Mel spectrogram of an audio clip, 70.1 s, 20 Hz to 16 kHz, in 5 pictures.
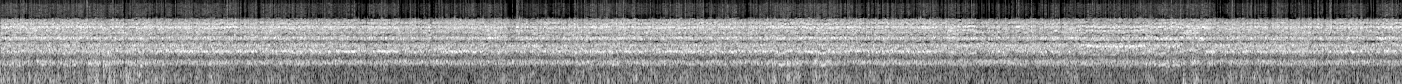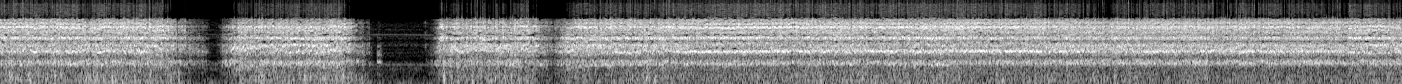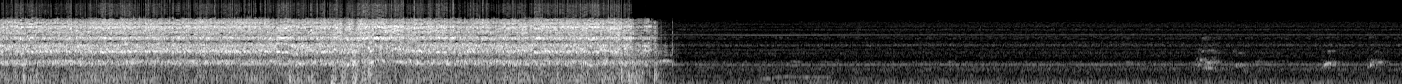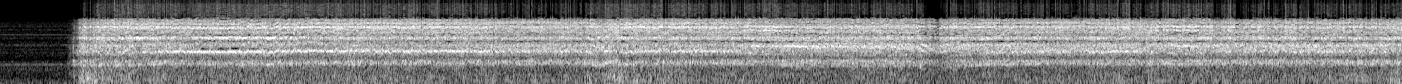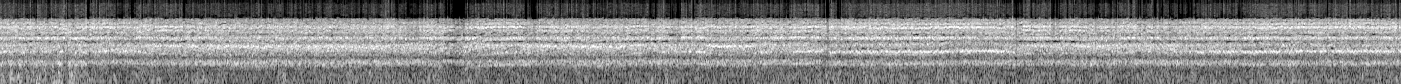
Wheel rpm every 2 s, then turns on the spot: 230, 240, 240, 230, 230, 220, 230, 200, 120, 100, 210, 230, 230, 230, 230, 240, 240, 60, 0, 0, 0, 90, 220, 230, 230, 200, 220, 230, 230, 210, 190, 220, 220, 220, 230.
none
